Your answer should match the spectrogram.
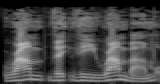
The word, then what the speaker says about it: Rambam: Traditionally, we pronounce Rabbi Moshe ben Maimon's initials as Rambam with the emphasis on the first part of the word, and Rabbi Moshe ben Nachman's initials Ramban with the emphasis on the second part of the word, so as to avoid confusing. The 21st day in the month of Teves, the yard site of Shimon ben Yaakov Avinu from last week's Parsha.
